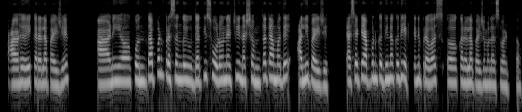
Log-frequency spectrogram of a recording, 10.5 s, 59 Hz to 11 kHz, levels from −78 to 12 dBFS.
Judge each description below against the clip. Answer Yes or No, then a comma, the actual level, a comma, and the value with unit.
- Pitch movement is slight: No, average, 3.3 semitones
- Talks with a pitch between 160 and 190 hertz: No, very high, 250 Hz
